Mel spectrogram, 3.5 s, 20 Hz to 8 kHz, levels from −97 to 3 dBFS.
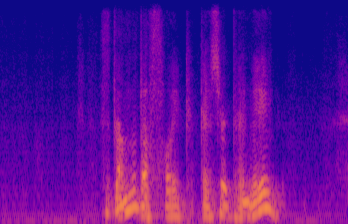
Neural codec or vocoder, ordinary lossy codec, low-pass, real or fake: codec, 16 kHz, 0.5 kbps, FreqCodec, smaller model; Opus, 16 kbps; 7.2 kHz; fake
